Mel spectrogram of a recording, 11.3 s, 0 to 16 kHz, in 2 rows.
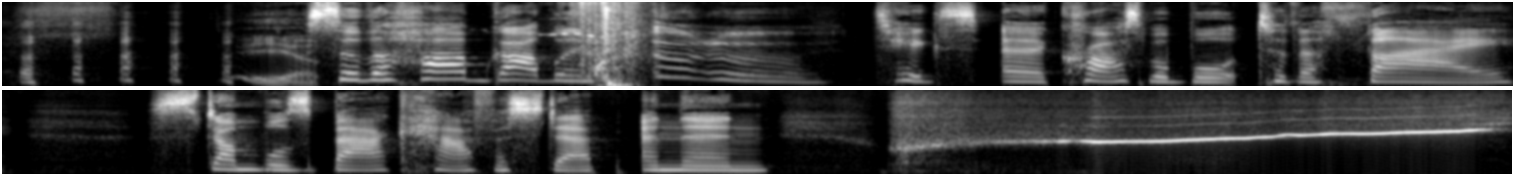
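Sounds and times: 
laughter: 0:00.0 - 0:01.2
speech: 0:00.0 - 0:09.3
person giving a long whistled signal: 0:09.0 - 0:11.3.

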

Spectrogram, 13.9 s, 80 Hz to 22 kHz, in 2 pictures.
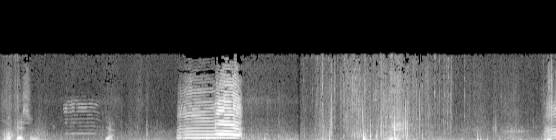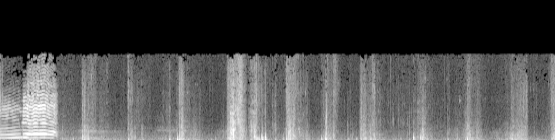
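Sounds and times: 
speech: 0:00.3 - 0:01.6
goat bleating while taken out of a rock hole: 0:00.8 - 0:01.4, 0:02.2 - 0:03.1, 0:06.8 - 0:07.7
shuffling footsteps: 0:03.1 - 0:13.8.

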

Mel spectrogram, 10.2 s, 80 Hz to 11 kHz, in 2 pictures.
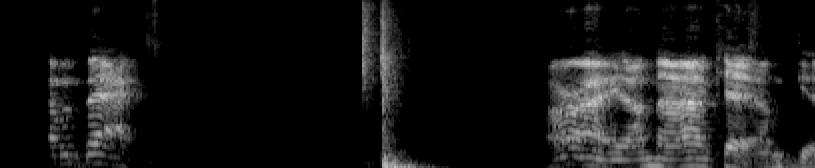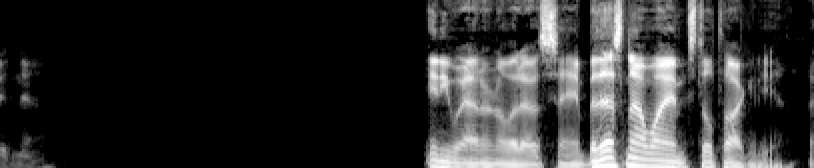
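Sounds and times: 
door being pushed shut with a rattle: 0:02.3 - 0:02.8
speech: 0:04.0 - 0:05.5, 0:07.7 - 0:10.1.

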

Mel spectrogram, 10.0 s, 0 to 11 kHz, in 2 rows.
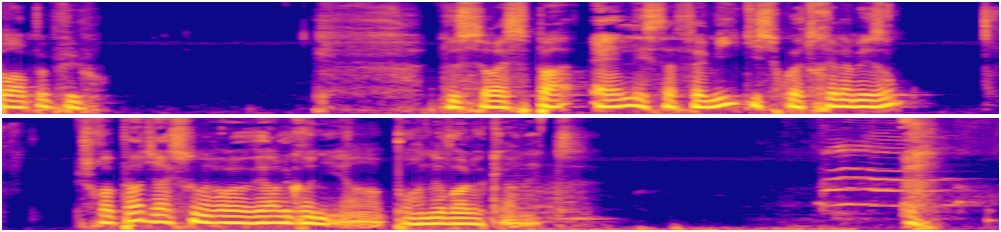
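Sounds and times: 
speech: 0:00.0 - 0:00.6, 0:01.6 - 0:04.6, 0:05.4 - 0:08.0
faint steady whine: 0:00.0 - 0:09.9
cat meowing: 0:09.0 - 0:09.8.

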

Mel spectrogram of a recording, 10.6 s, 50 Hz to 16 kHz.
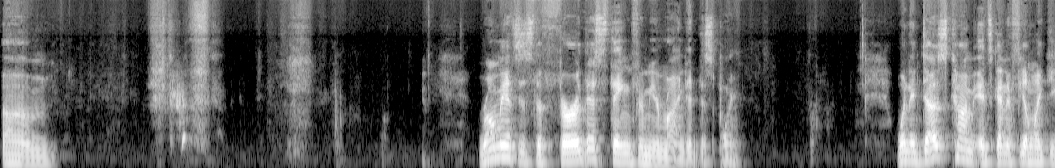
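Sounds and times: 
speech: 0:00.0 - 0:00.6, 0:01.5 - 0:02.0, 0:04.8 - 0:07.5, 0:09.0 - 0:10.5
person sneezing after a voiced ah build-up: 0:01.5 - 0:02.2.

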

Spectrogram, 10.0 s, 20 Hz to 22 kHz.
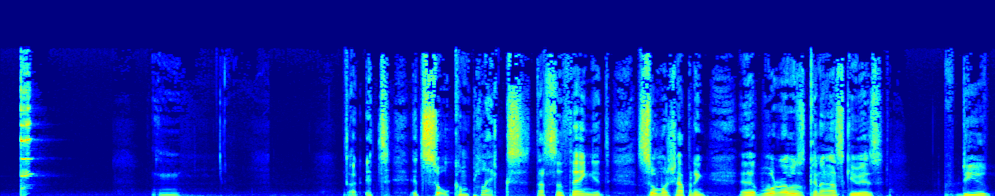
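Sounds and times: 
beer glasses clinking in a toast: 0:00.2 - 0:00.5
speech: 0:01.5 - 0:02.0, 0:03.4 - 0:09.9.

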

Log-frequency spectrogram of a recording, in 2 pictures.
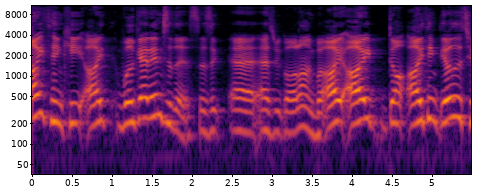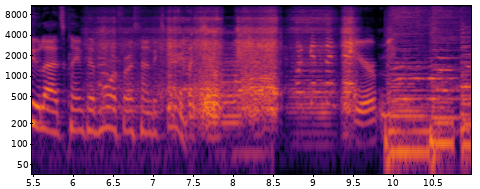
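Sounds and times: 
speech: 0:00.0 - 0:08.6, 0:09.5 - 0:10.3
warbling distorted voice-like fragments: 0:05.9 - 0:10.0
garbled digital interference from a bad internet connection: 0:06.0 - 0:09.7.

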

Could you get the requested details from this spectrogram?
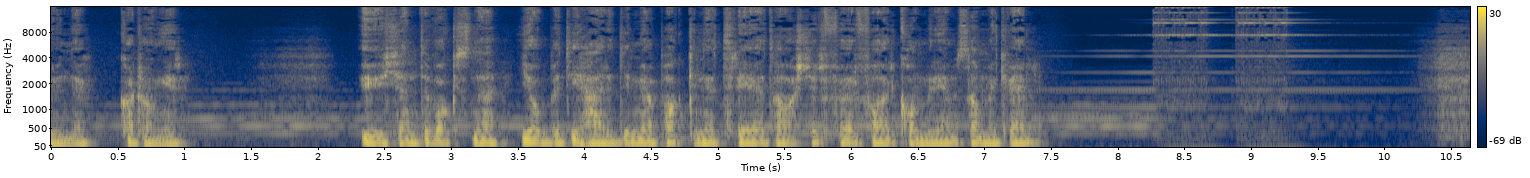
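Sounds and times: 
speech: 0:00.2 - 0:01.1, 0:02.3 - 0:07.5
old-style telephone bell ringing with metallic trilling: 0:07.5 - 0:10.6.

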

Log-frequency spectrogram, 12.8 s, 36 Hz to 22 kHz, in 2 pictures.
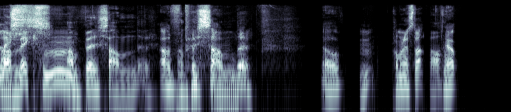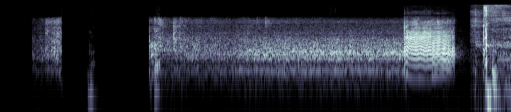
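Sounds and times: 
speech: 0:00.0 - 0:03.4, 0:04.0 - 0:05.8, 0:06.9 - 0:07.6, 0:08.2 - 0:08.6, 0:12.5 - 0:12.7
tight strained fart recorded in a car: 0:08.3 - 0:12.3
laughter: 0:12.3 - 0:12.7.

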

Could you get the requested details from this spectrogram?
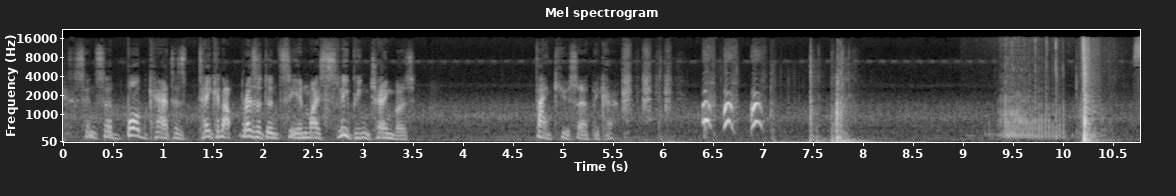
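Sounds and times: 
speech: 0:00.2 - 0:03.7, 0:04.7 - 0:05.9
dog panting: 0:05.6 - 0:07.1
dog yipping and barking: 0:06.0 - 0:07.1
dull thuds: 0:07.0 - 0:08.3, 0:10.0 - 0:10.6.

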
